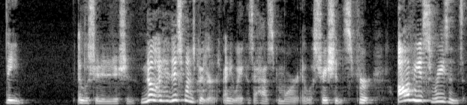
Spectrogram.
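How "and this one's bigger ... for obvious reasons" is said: usual speaking voice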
